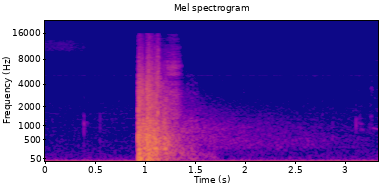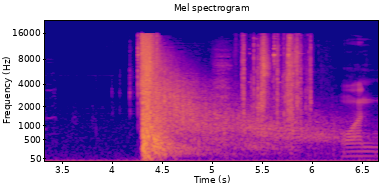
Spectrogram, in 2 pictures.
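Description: A bolt-action rifle fires, echoing across open ground.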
